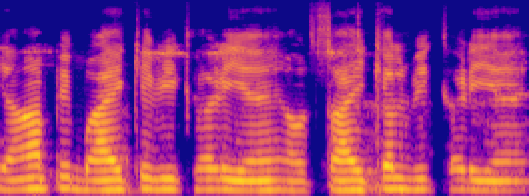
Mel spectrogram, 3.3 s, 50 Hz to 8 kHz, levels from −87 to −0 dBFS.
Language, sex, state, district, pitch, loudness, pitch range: Hindi, male, Uttar Pradesh, Gorakhpur, 150 Hz, -14 LUFS, 145-160 Hz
